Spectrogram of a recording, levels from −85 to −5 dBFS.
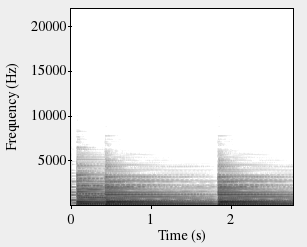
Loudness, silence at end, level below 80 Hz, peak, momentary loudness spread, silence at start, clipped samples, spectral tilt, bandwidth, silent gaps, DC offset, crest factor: -23 LUFS; 0 s; -48 dBFS; -8 dBFS; 9 LU; 0 s; under 0.1%; -9.5 dB/octave; 5.8 kHz; none; under 0.1%; 14 dB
